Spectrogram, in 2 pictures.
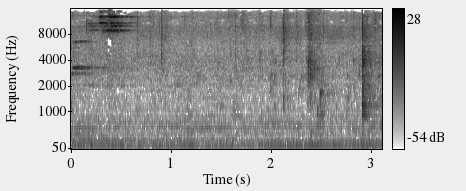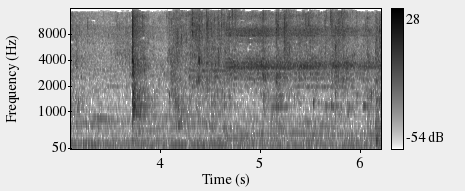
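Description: Water splashes in a metal pot.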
